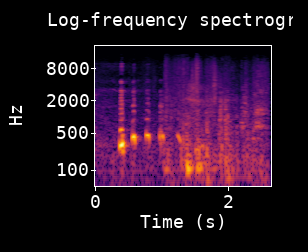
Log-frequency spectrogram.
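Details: Two pet dogs, Mocha and eight-month-old Nessie, play-fighting with toys in a small room. Three sharp, high yelps come in quick succession, followed by lower, softer grumbling play noises, with a woman's voice urging them on.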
